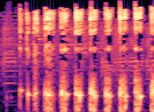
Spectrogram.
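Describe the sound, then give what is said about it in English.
A band member imitates a pig with a quick run of about nine rhythmic, throaty snorting grunts, loud and evenly paced, with no other talking. “Let's get your best pig impression.”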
